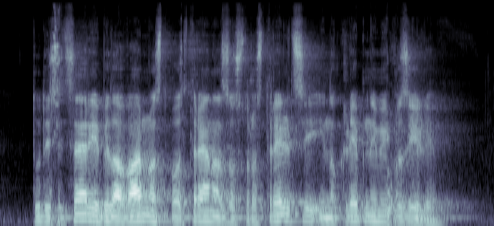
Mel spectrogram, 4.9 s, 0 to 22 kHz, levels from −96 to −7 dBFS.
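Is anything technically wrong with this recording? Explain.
Yes. Corrupt frame decoded, three times: 0.49 to 0.60 s, just before "je bila", then 1.81 to 1.86 s, then 3.85 to 3.98 s. Damaged compressed frames were played anyway. Misread data puts energy at wrong frequencies, heard as brief chirps or noise bursts peaking around -15 dBFS.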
